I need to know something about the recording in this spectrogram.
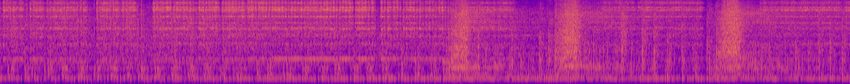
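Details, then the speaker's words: Pull-start gas rat bike, small single-cylinder engine just started: revs up and settles, running evenly with a steady note between blips; pull start noisy but engine healthy. "there we go pull starts noise you got to go deal with that but other than that sounds good don't it I think she'll be just fine"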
